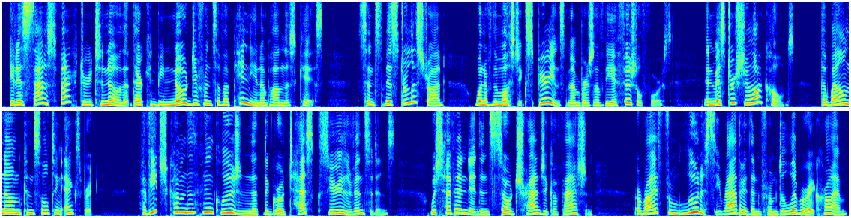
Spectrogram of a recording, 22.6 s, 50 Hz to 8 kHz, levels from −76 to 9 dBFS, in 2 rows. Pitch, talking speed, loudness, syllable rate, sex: 250 Hz, 175 wpm, -19 LUFS, 5.9 syllables/s, female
